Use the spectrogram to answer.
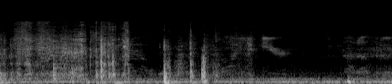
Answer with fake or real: real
